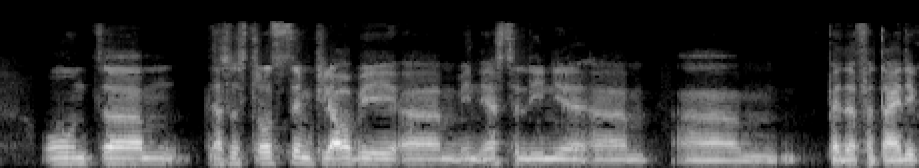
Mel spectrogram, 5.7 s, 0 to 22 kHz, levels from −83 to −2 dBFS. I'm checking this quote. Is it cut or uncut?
cut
